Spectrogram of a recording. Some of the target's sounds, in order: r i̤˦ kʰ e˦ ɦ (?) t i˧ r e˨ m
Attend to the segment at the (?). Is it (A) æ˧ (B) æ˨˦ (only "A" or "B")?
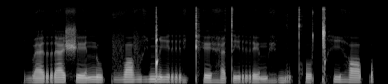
A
